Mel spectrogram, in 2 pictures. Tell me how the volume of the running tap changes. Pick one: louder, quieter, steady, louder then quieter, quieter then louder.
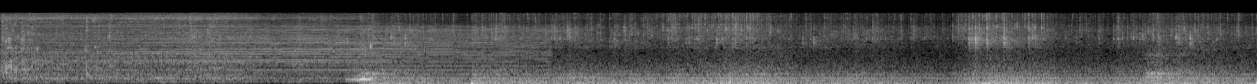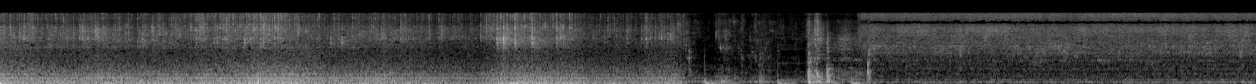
quieter.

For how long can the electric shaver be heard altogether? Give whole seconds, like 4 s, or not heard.
5 s.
